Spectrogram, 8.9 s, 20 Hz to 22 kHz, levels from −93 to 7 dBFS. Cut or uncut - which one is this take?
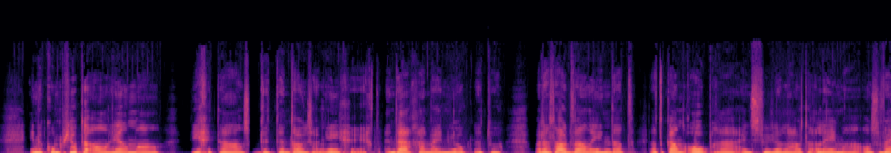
cut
